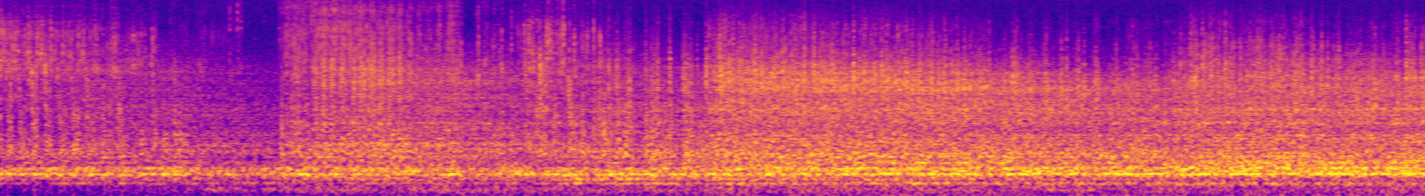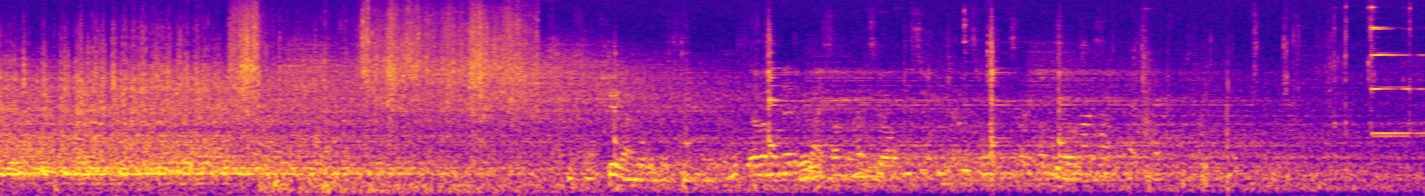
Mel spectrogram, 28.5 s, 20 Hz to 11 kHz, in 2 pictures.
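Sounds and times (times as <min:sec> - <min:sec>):
space sound: 0:00.0 - 0:28.3.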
